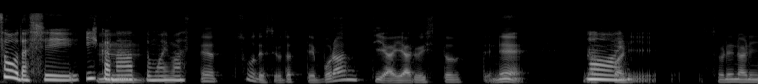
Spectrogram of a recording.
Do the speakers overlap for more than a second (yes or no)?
no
